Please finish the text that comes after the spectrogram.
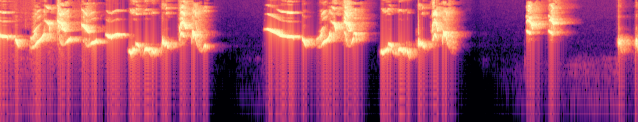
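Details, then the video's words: A Medan-type white-rumped shama sings in the morning: rich, fast phrases of clear whistles, slurred notes and scratchy trills, jumping between low and very high pitches in bursts of one to two seconds. "Pancingan pagi hari MURAI BATU MEDAN GACOR FULL ISIAN"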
